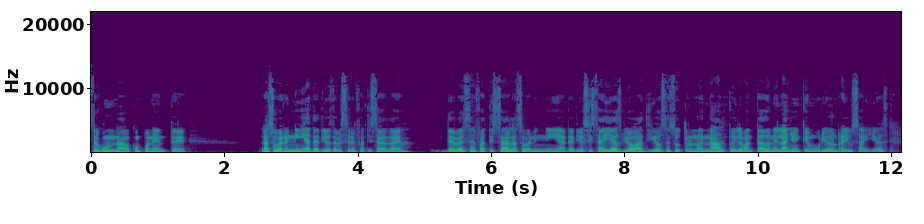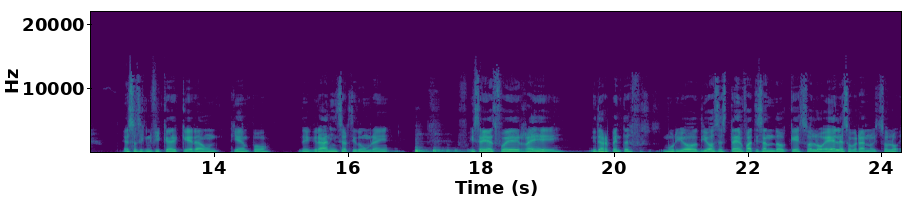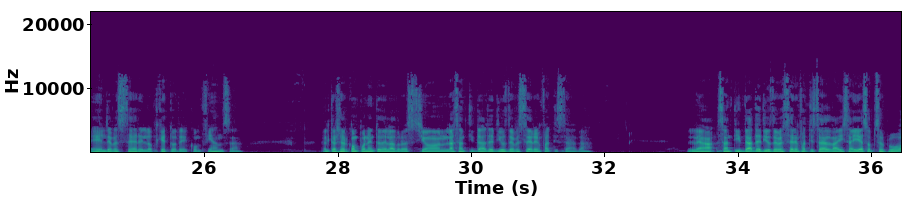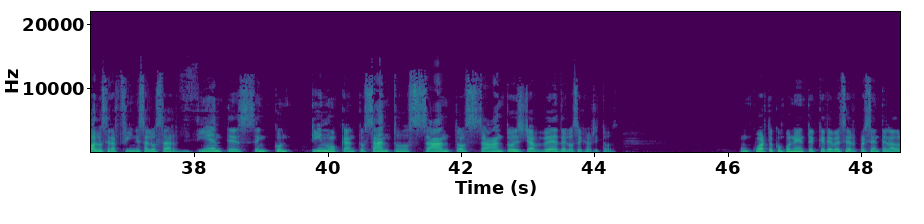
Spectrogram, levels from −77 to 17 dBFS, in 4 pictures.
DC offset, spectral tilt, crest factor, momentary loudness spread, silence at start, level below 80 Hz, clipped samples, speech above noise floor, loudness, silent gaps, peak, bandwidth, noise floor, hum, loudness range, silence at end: under 0.1%; -6 dB/octave; 18 dB; 10 LU; 0 s; -48 dBFS; under 0.1%; 50 dB; -22 LUFS; none; -4 dBFS; 13 kHz; -71 dBFS; none; 5 LU; 0 s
